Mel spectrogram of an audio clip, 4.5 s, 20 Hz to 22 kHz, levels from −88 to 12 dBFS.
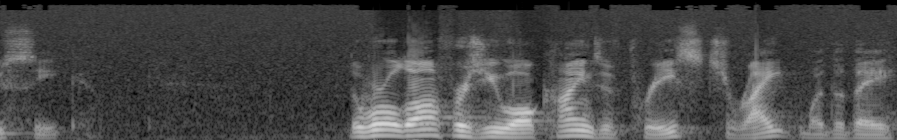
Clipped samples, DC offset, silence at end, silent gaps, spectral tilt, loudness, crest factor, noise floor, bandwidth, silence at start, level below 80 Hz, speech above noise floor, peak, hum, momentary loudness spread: under 0.1%; under 0.1%; 0 s; none; -4.5 dB/octave; -15 LUFS; 16 dB; -43 dBFS; 19 kHz; 0 s; -58 dBFS; 28 dB; 0 dBFS; none; 17 LU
